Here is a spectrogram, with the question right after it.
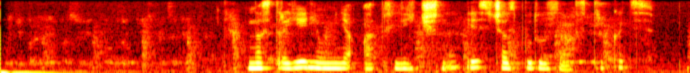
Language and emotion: Russian, positive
